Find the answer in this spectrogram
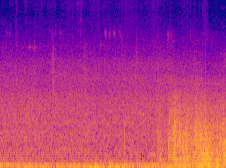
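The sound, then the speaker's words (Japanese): A low, continuous rumble of thunder from overhead by the Kamo River rolls on for several seconds, swelling louder and closer toward the end with a heavy, broad roar as a storm approaches, heard alone without any voices. “おおお遠くじゃなくなってきたなんか上から聞こえたえ来るんですかこれここにも今のは上から来ましたね音がいやー一雨来るかもしれないですね”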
